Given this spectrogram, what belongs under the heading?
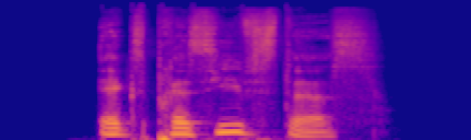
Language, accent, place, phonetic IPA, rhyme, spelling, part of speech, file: German, Germany, Berlin, [ɛkspʁɛˈsiːfstəs], -iːfstəs, expressivstes, adjective, De-expressivstes.ogg
- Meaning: strong/mixed nominative/accusative neuter singular superlative degree of expressiv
